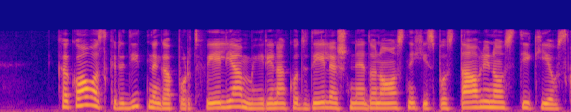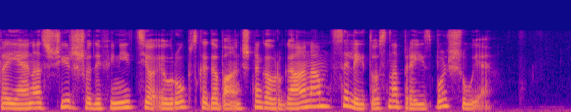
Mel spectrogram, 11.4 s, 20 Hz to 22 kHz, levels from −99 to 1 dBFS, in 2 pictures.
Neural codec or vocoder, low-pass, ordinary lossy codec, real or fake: none; 7.2 kHz; none; real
